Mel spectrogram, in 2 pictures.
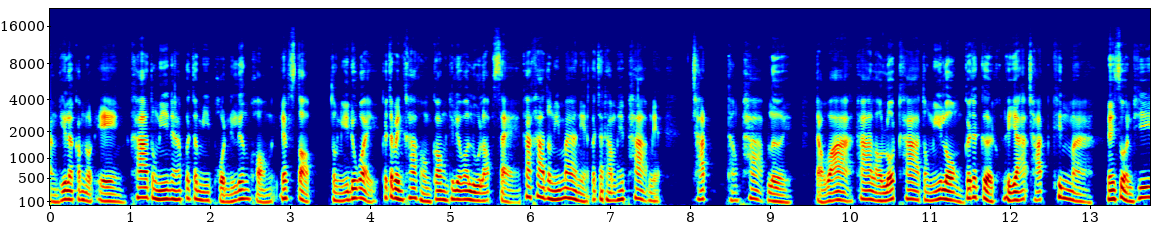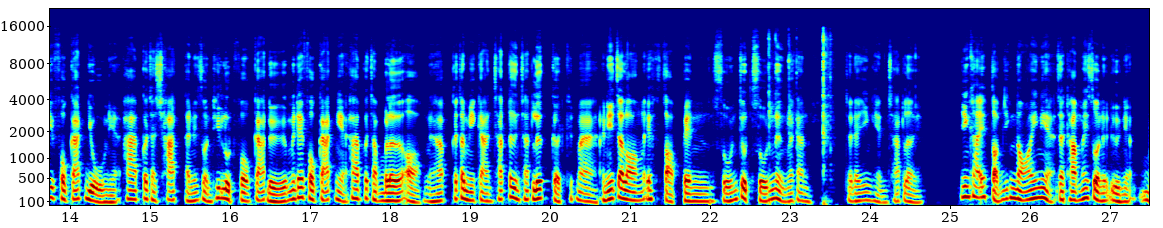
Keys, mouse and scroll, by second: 10.4-13.2 drag, 21.9-23.5 drag.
